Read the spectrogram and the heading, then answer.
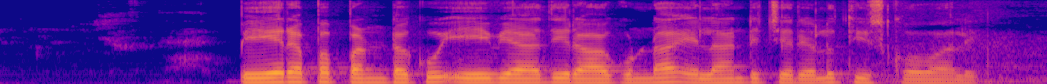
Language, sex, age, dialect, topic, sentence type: Telugu, male, 18-24, Telangana, agriculture, question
